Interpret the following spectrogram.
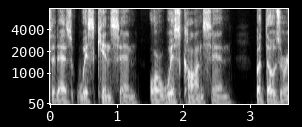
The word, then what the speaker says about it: Wisconsin: The correct way to say it is Wisconsin, with the emphasis on the second syllable con. Some people mistakenly pronounce it as Wisconsin or Wisconsin, but those are incorrect.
